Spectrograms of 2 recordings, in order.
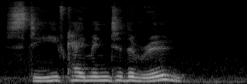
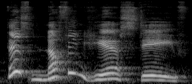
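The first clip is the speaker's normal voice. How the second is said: louder, firm no-nonsense aunt; 4 semitones higher, 8 dB louder than usual. Acted. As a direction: settle the child down firmly. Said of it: "she said firmly".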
